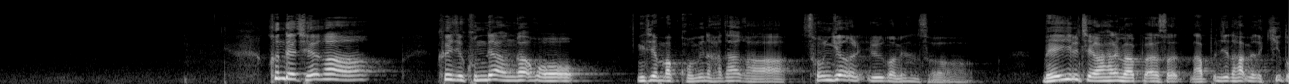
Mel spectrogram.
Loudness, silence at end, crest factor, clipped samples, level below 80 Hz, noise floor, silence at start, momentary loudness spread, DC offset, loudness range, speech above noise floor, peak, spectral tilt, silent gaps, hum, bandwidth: -16 LUFS; 0 s; 16 dB; under 0.1%; -52 dBFS; -58 dBFS; 2.7 s; 13 LU; under 0.1%; 4 LU; 42 dB; 0 dBFS; -7.5 dB/octave; none; none; 11.5 kHz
